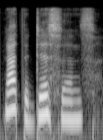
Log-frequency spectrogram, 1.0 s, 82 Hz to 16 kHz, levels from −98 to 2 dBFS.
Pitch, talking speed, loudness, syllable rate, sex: 195 Hz, 175 wpm, -17 LUFS, 4.6 syllables/s, female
